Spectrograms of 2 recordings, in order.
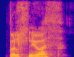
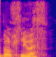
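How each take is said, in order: First: An outsider's earnest stab at Pwllheliwedd in Welsh; careful Welsh attempt. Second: Said in the usual way. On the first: Shown as a demonstration. Host naming the minister's Welsh town to his co-host, careful Welsh attempt. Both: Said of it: "absolutely impossible to pronounce as an outsider".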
